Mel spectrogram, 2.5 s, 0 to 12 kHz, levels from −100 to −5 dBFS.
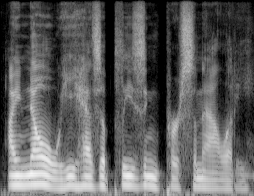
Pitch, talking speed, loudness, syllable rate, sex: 110 Hz, 165 wpm, -19 LUFS, 4.9 syllables/s, male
